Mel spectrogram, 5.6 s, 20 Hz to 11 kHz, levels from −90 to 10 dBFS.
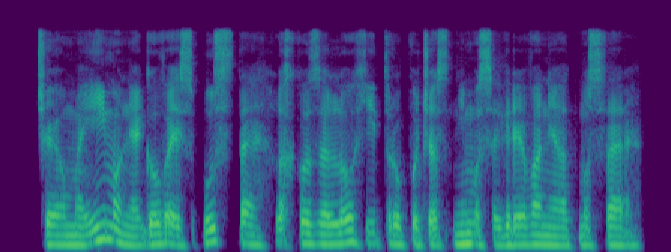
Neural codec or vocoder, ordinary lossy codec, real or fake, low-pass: none; none; real; 7.2 kHz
